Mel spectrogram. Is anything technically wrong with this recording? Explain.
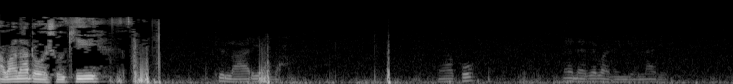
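Yes. MP3 compression affects the whole speech clip, with nothing above 9.4 kHz. An encoder short of bits, which fits a bitrate near 23 kbps, likely cut the treble and zeroed weak frequency lines that flicker frame to frame. That gives a heavy, watery, swirling texture and metallic sibilants.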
